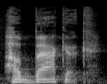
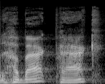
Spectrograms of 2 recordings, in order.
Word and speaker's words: Habakkuk: Habakkuk. There's only really one way to pronounce that. I guess you could try it a couple of different ways. Habakkuk. Some have said Habakpak as another one.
